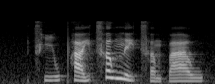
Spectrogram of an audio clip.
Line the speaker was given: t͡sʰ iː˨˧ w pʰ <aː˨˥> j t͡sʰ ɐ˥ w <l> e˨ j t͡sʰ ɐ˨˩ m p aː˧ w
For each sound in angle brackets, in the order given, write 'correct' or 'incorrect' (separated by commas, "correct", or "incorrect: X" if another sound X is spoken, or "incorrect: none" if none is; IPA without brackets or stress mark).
correct, incorrect: n̪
